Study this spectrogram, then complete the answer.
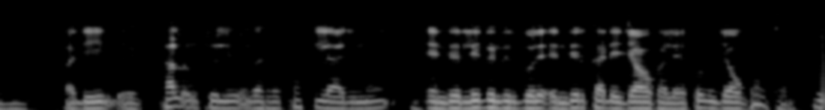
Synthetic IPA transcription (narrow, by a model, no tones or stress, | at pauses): wadijimɓɛ̰kalːɔ̰ɓɛtonːiɛ̰ŋɡaɾakakːilad͡ʒimɔjɛn | ɛndɛɾleɡandiɾɡɔlɛndɛɾkadɛd͡ʒawkalɛkɔɗumd͡ʒawɡaltan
